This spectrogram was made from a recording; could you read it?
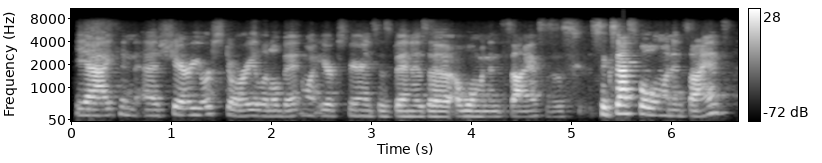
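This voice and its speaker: A woman's voice: fairly low pitch, brisk, bright, forceful tone. A woman hosting an interview, asking questions and affirming her guest with short replies. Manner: friendly, affirming with short backchannels. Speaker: interviewer, host. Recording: echoey, slightly dull.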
